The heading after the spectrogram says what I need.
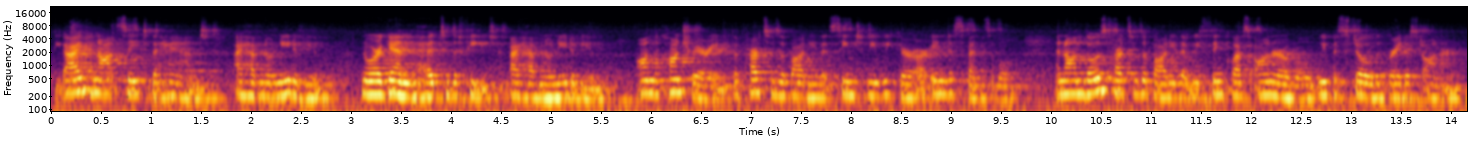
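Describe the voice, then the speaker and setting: A woman's voice: medium pitch, noisy background. Woman reading scripture in a very echoey hall. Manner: steady, measured reading aloud. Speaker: scripture reader. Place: church sanctuary. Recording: very echoey church hall, heard from afar.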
